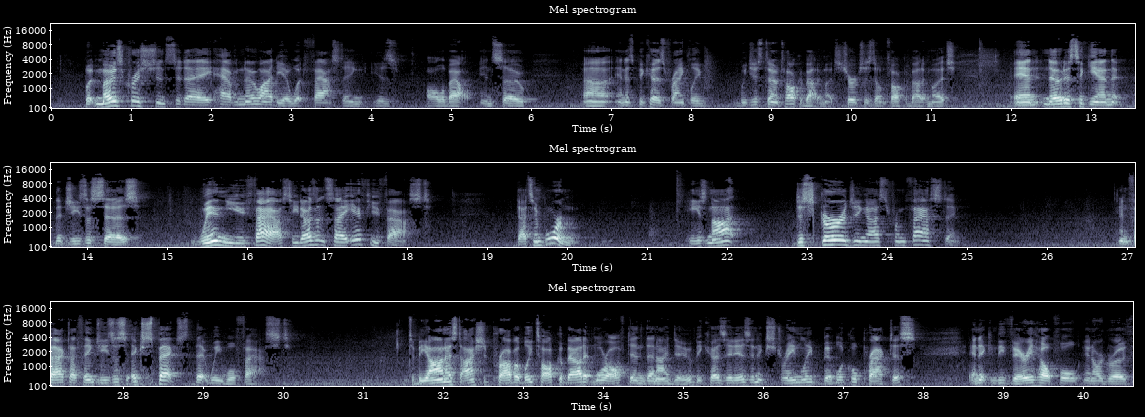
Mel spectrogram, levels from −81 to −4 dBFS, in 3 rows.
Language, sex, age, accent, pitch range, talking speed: English, male, 40-59, American, 110-155 Hz, 140 wpm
